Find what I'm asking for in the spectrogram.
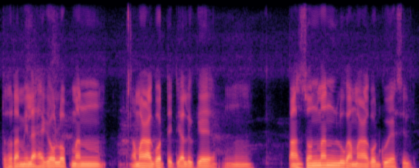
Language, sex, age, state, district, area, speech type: Assamese, male, 18-30, Assam, Charaideo, rural, spontaneous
